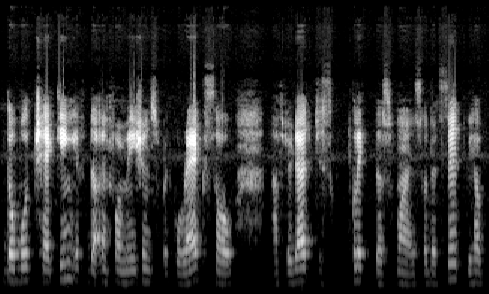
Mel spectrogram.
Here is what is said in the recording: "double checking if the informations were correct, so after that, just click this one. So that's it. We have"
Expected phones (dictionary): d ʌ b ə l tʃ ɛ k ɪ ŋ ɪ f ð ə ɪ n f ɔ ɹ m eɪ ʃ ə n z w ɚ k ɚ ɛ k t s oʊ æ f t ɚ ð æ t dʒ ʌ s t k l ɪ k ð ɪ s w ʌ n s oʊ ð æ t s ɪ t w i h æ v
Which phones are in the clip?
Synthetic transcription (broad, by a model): d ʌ b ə l tʃ ɛ k ɪ ŋ ɪ f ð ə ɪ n f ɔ ɹ m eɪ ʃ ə n s w ɚ k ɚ ɛ k t s oʊ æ f t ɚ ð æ t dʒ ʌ s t k l ɪ k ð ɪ s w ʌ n s oʊ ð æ t s ɪ t w i h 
